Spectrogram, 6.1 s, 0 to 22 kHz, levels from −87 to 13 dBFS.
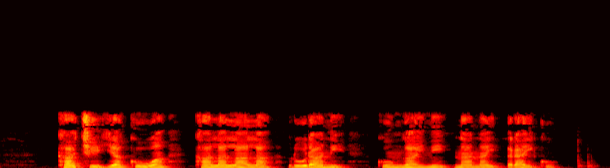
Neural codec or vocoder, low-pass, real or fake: none; 7.2 kHz; real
